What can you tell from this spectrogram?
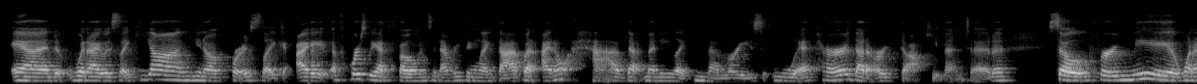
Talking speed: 190 wpm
